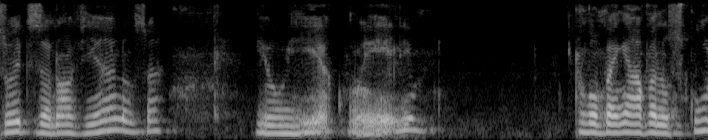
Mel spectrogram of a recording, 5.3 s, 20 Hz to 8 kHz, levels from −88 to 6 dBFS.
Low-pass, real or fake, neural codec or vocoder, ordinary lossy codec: 7.2 kHz; fake; vocoder, 22.05 kHz, 80 mel bands, HiFi-GAN; none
